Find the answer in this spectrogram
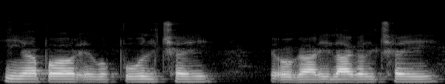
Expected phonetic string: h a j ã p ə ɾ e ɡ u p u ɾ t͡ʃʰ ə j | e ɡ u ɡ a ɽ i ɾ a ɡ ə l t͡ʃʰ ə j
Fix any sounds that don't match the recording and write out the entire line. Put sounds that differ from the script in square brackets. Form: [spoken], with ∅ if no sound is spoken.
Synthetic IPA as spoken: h [i] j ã p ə ɾ e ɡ [o] p u [l] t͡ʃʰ ə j | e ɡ [o] ɡ a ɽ i [l] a ɡ ə l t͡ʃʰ ə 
